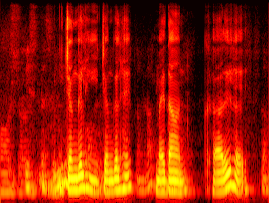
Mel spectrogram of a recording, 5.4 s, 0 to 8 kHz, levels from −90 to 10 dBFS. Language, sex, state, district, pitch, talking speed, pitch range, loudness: Hindi, male, Bihar, Patna, 120 Hz, 80 wpm, 110-140 Hz, -19 LUFS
